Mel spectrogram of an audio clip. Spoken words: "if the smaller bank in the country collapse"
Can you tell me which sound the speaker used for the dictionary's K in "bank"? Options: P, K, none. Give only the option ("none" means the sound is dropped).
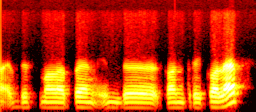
none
